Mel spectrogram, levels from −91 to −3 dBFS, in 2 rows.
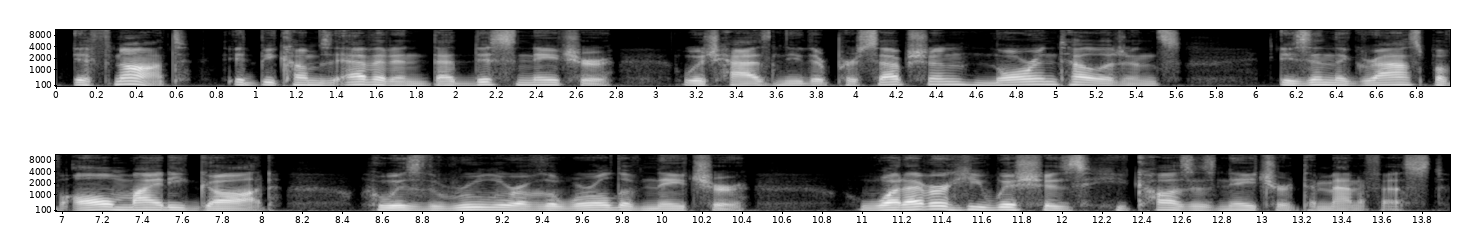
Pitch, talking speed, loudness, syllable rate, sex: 125 Hz, 165 wpm, -19 LUFS, 5.4 syllables/s, male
